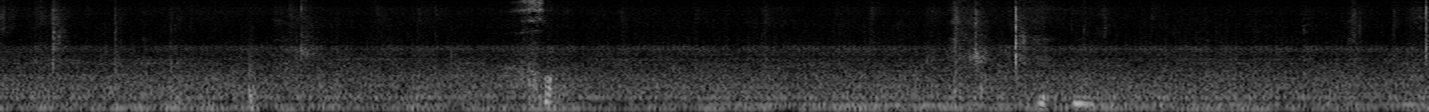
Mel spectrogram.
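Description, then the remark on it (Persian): Pages of a book are turned by hand while browsing its authored section, a handful of soft, brief papery rustles spaced irregularly over a steady low background hiss, fairly quiet. “الان که دارم این بخش تألیفی کتاب و ورق میزنم خیلی چیزای جالبی دارم میبینم.”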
